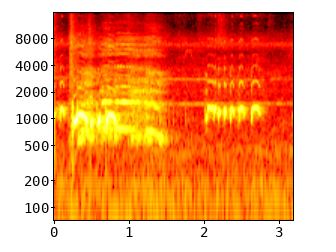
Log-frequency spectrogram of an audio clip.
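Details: Local zebra dove in full voice, a loud recording used as a lure for other zebra doves: a rapid, bubbling phrase of rolling coos, then after a short pause a second shorter burst of clipped, repeated coo notes.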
